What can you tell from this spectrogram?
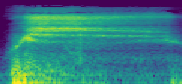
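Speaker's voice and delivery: soft breathy whoosh of wind. A narrator's reading. Narrator makes the wind blow the sheet, airy whoosh.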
